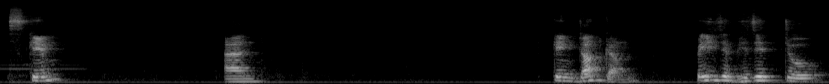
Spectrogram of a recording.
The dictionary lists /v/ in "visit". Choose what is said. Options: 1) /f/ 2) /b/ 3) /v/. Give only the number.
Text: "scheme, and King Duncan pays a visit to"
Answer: 2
